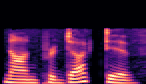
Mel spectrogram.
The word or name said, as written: nonproductive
